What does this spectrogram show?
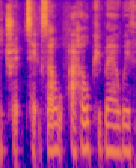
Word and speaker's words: triptych: one take on a trip tick and I'm sure there's probably other ways of pronouncing it but for me I'm going to say trip ticks I hope you bear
